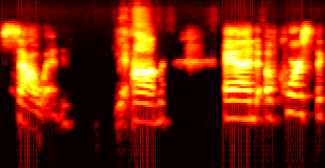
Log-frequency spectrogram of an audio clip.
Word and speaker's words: Samhain: Now it's spelt like Samhain, but it is pronounced Samhain.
